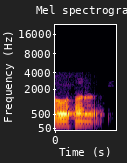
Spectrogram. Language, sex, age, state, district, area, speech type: Urdu, male, 18-30, Uttar Pradesh, Saharanpur, urban, conversation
